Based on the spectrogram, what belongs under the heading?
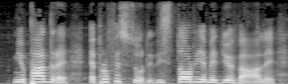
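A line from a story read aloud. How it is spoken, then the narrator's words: Plain. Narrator (Italian): disse Douglas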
